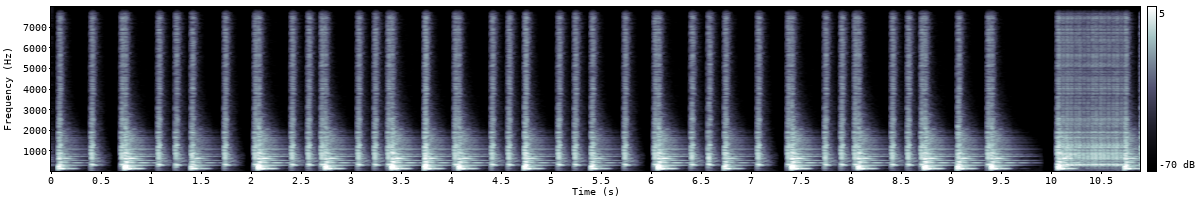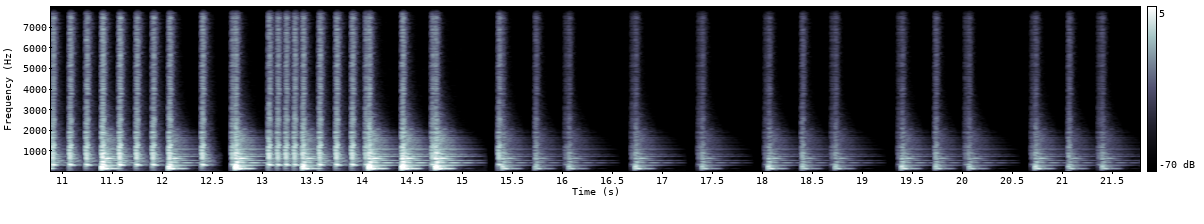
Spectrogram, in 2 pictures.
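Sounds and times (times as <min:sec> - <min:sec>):
rhythm: 0:00.0 - 0:16.9.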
